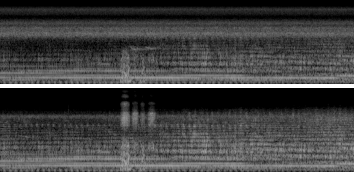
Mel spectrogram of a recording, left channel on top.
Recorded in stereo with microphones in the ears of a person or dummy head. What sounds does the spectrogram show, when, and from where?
0.0 s a helicopter: 55° right (ahead or behind); by 3.6 s 65° right (ahead or behind)
1.2 s breathing: 80° right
